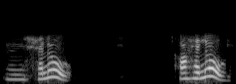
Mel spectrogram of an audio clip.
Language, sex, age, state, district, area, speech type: Assamese, female, 30-45, Assam, Dibrugarh, rural, conversation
